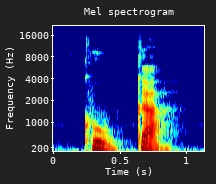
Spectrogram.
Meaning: 1. to boil (turn from liquid into gas by creating gas bubbles throughout the liquid) 2. to boil (cook in boiling water)
- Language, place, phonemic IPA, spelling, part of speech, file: Swedish, Gotland, /²kuːka/, koka, verb, Sv-koka.ogg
